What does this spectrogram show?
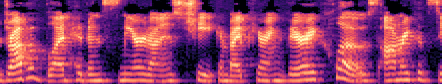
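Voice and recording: With fairly even intonation, the passage is read aloud in a natural voice.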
